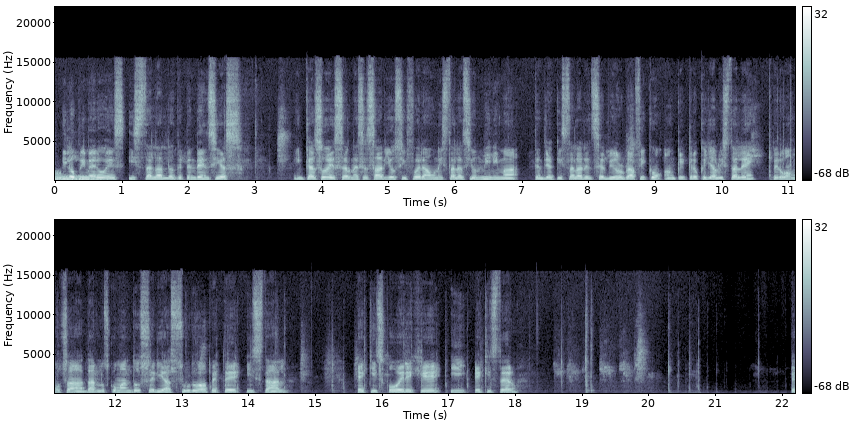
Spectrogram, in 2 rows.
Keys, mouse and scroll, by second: 2.2 click, 4.4-5.7 scroll down 1, 6.4 click, 7.0 click, 9.6-17.8 typing, 18.8-22.2 typing.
